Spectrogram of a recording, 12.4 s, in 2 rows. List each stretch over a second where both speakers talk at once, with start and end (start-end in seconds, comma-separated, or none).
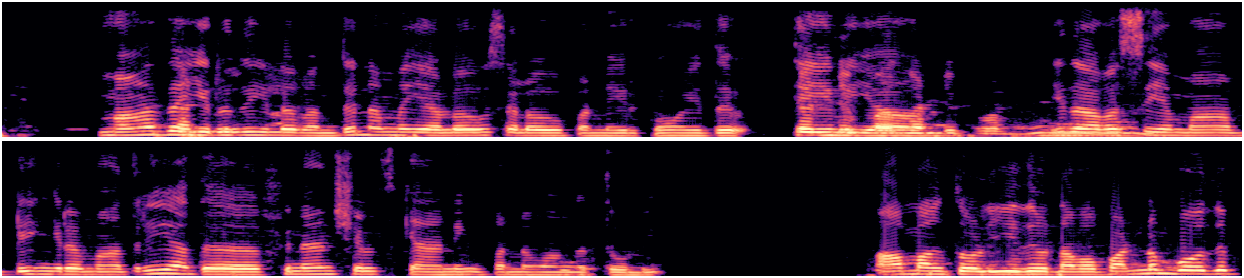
none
